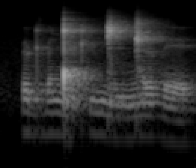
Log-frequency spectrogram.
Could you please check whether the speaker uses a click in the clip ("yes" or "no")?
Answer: yes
